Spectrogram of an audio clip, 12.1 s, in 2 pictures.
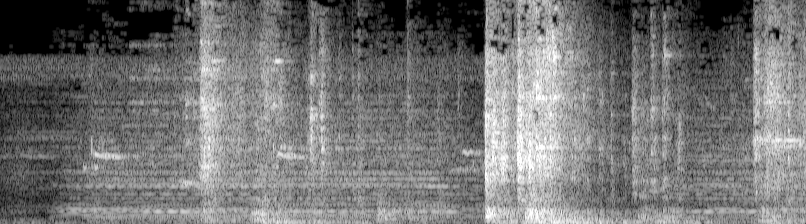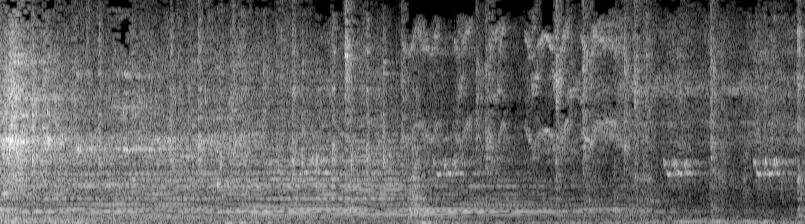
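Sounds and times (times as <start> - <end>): freight train clanking and rattling: 0.0 - 12.0.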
